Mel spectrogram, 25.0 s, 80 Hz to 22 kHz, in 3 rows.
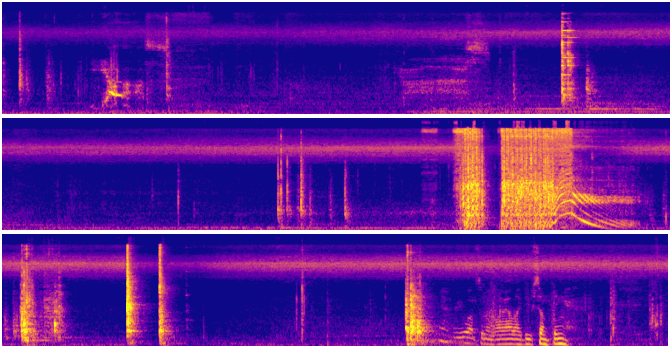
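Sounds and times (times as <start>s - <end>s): power tool whining: 13.6s - 16.5s.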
